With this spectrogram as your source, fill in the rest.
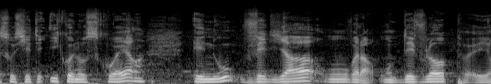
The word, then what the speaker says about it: Wedia: commercial de Wedia c'est alors on prononce bien Wedia et non pas wiidia ça sorortographie W ou vedia malgré le W malgré le W alors on va bien dire vedia vedia c'est quoiah vedia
